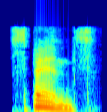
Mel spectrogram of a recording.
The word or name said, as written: spence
